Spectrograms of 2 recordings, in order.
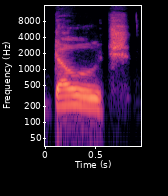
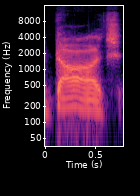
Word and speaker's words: Doge: uh the Elon Musk Doge or Dodge is depending on how you want to pronounce it.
